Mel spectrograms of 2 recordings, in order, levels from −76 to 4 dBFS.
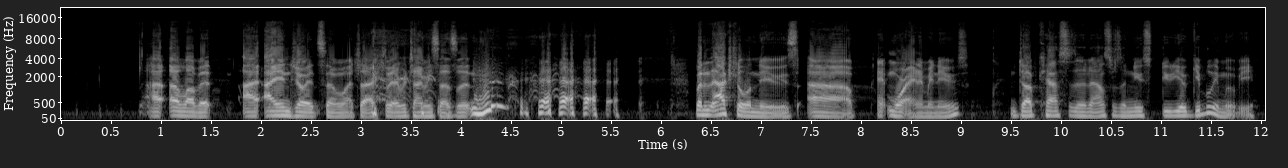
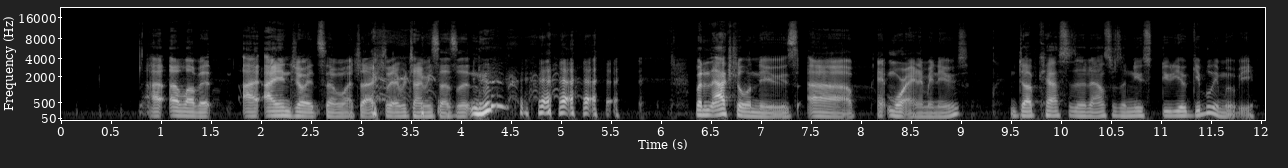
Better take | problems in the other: second | distortion; slight; 3% of the sound clipped

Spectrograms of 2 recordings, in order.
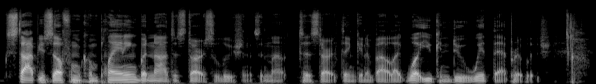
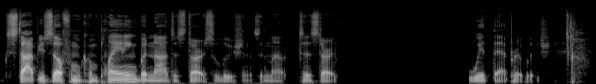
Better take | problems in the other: first | audio cutting out; at 3.5 s for 1.5 s

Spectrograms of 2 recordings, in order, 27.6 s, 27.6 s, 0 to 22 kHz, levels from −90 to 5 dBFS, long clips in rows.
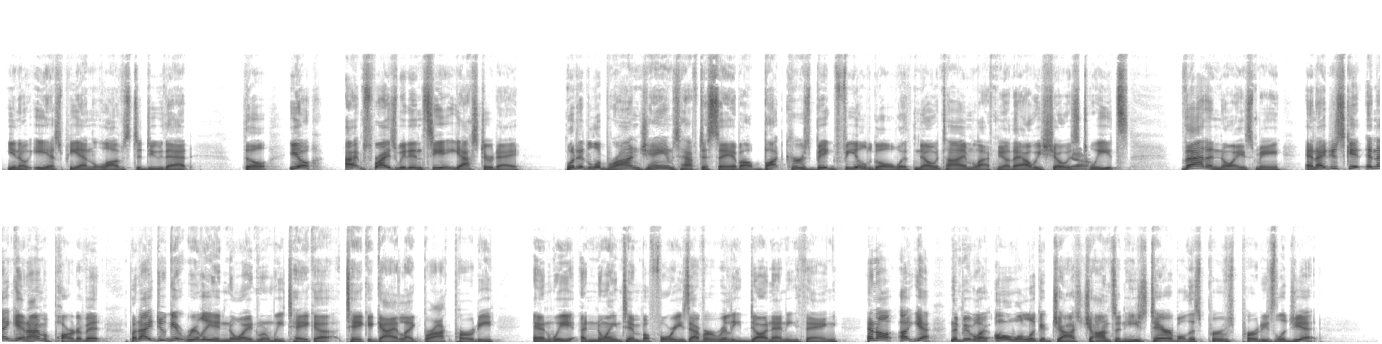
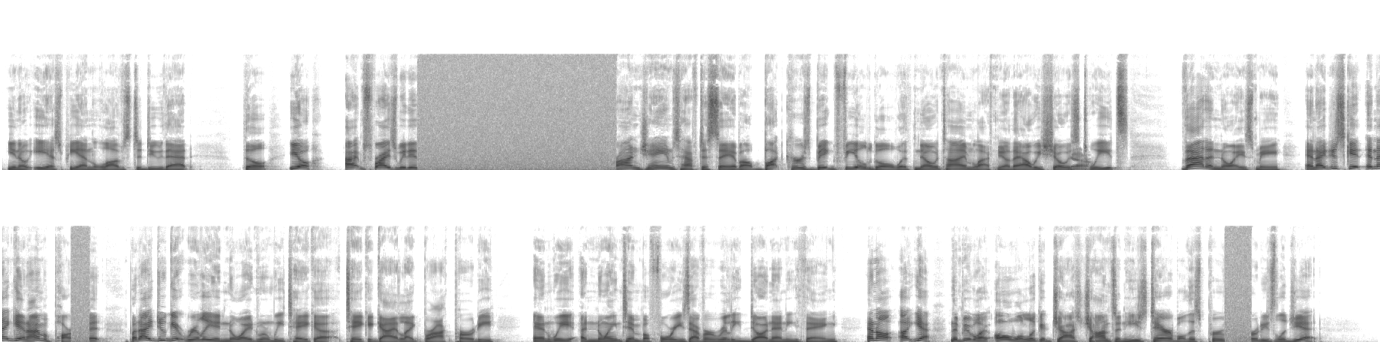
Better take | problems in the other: first | audio cutting out; filled with static; at 4 s for 2 s, at 14 s and at 26 s

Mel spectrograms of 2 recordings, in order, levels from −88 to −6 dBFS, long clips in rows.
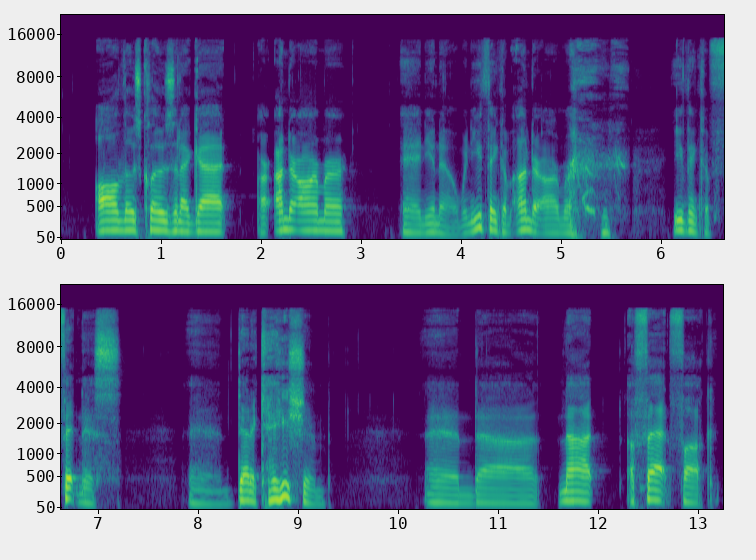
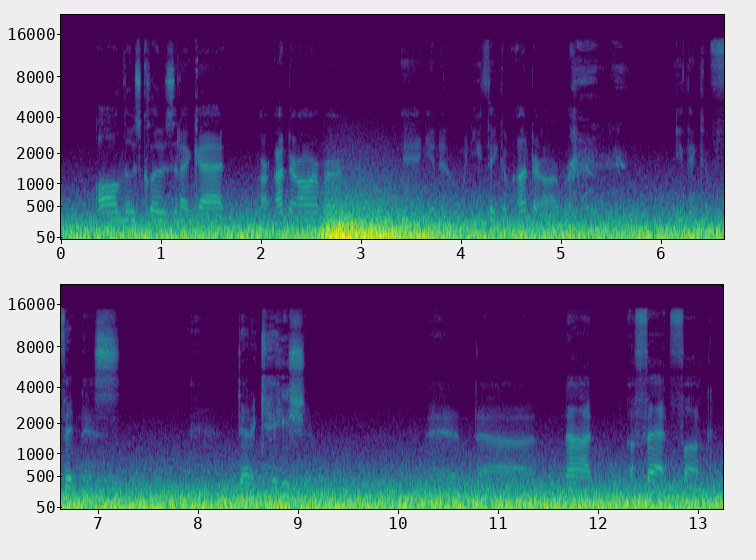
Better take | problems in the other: first | wind noise on the microphone; heavy; 4 dB above the speech

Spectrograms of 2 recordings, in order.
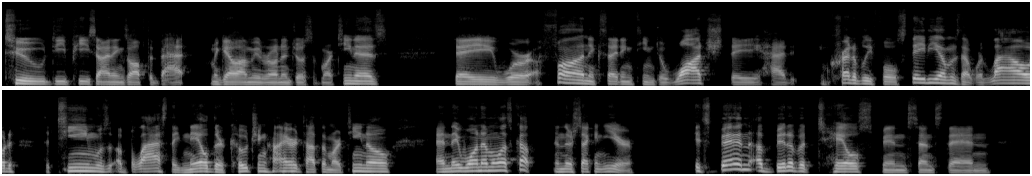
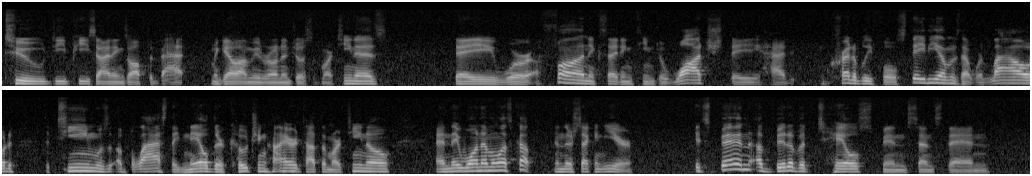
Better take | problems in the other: first | hiss; faint; throughout; 20 dB below the speech

